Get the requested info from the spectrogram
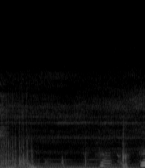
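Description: Near silence: a faint steady hum with a few soft clicks, and two brief faint falling tones near the end.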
